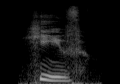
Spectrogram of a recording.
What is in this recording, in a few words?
"heave" verb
